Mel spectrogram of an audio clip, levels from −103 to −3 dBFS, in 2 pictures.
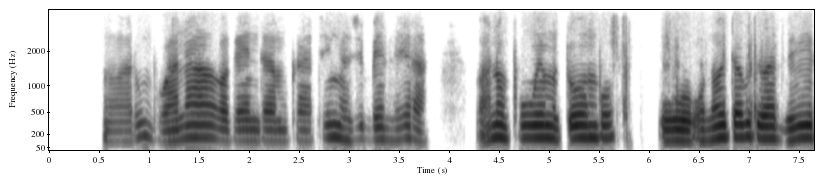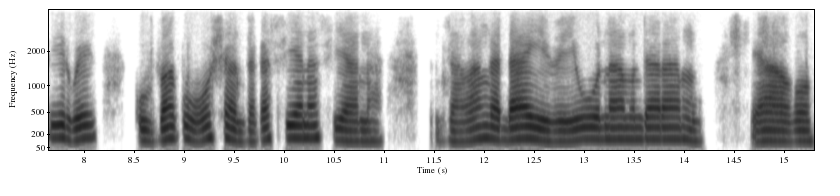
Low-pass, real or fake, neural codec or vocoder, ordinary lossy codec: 3.6 kHz; real; none; Opus, 32 kbps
